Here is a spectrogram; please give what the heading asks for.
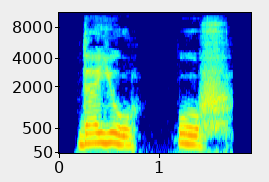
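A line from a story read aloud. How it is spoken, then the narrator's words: Bear's relieved exhale. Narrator (Russian): выдохнул медведь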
